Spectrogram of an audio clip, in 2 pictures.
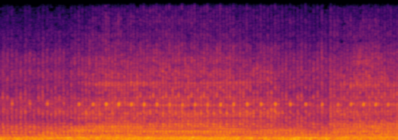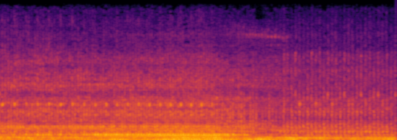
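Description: At idle, a fast light tick, roughly four per second, rides over the diesel clatter and keeps pace with the engine; source undetermined.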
